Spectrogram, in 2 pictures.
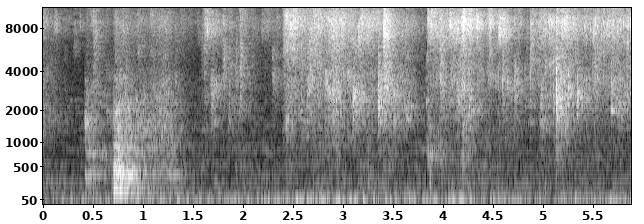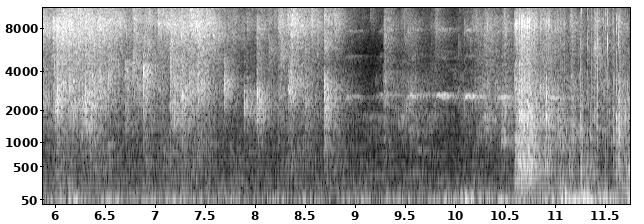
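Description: Water splashes and pours across a room floor during washing, a sustained close rushing with brief pauses and splatters, then a fresh burst near the end.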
